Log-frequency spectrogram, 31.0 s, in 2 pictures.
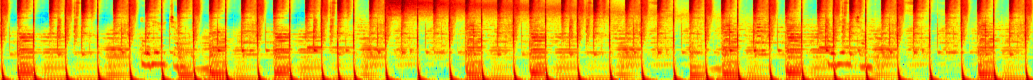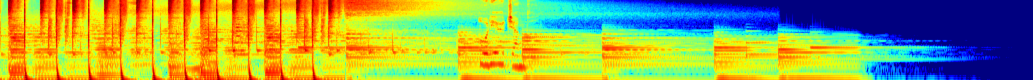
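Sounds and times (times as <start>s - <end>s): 
energetic deep house music: 0.0s - 23.5s.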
